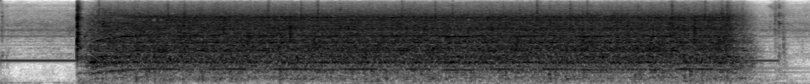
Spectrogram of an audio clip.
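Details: Big-block motorhome bought at insurance auction, with water in the intake, cranked with the spark plugs removed to expel the water: a fast, even starter whir for about five seconds with no compression chuffs, then it winds down.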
